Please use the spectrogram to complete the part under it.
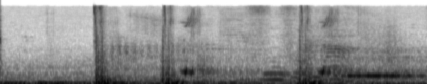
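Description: A sci-fi gun fires with sharp electric zaps.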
